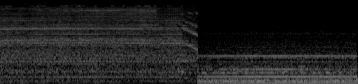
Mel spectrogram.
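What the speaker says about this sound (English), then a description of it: "Using a miter saw, I cut 4 pieces of wood to length for the side rails." A miter saw cuts wooden side rails for a raised planter, a steady loud whine of blade through wood that drops abruptly into the motor's lower, cleaner hum as the cut finishes and the saw spins down.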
